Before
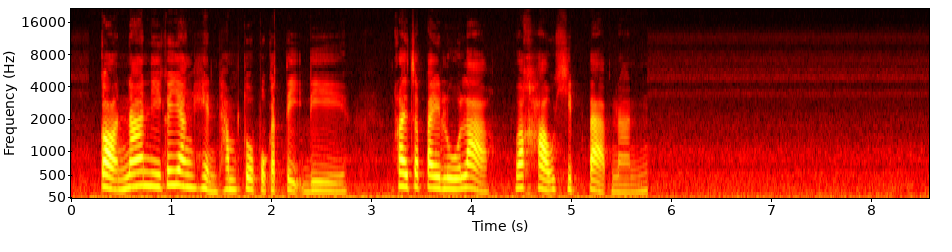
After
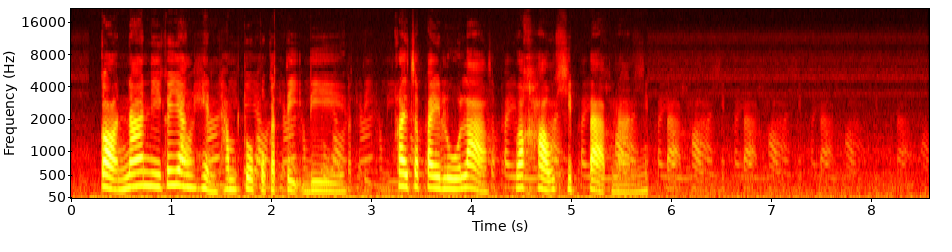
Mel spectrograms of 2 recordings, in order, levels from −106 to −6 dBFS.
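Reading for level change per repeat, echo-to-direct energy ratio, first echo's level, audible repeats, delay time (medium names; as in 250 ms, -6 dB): -4.5 dB, -17.0 dB, -19.0 dB, 4, 766 ms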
